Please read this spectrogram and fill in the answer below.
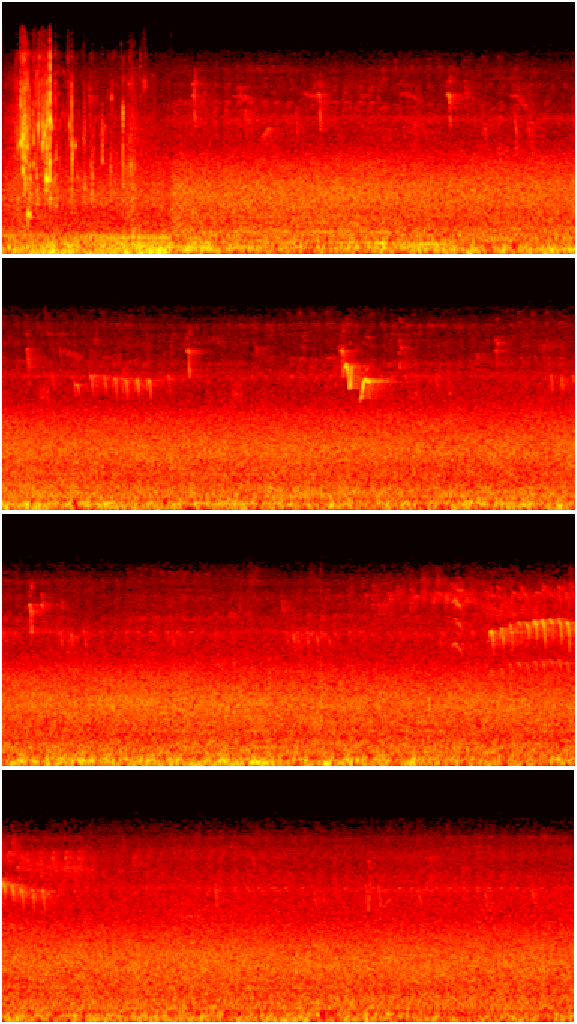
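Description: A small splash and water slosh as a fish is let go into shallow river water just after the start, then steady riverside ambience with birds calling: scattered short high chirps, a quick falling call about twelve seconds in, and a longer warbling call a little past twenty seconds.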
